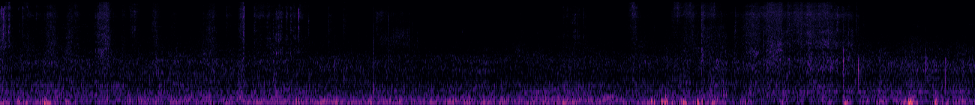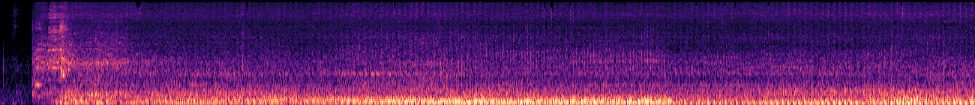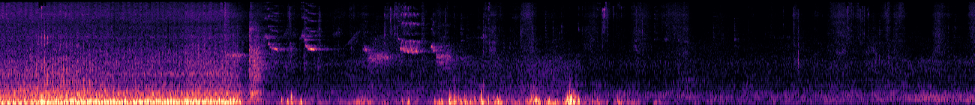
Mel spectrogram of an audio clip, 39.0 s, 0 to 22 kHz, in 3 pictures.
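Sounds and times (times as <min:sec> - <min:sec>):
scooter engine idling: 0:13.4 - 0:29.6.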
